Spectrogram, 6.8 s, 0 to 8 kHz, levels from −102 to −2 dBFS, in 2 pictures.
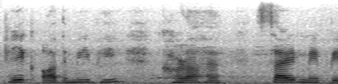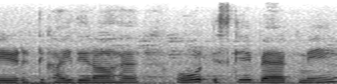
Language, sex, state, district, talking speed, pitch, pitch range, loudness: Hindi, female, Punjab, Fazilka, 140 wpm, 195 Hz, 180-205 Hz, -19 LUFS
